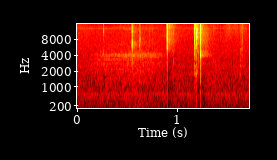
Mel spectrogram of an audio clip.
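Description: Scissors on a Victorinox SwissTool Spirit multi-tool snip a few times: sharp, close metallic clicks spaced irregularly over a quiet background, with a quick double snap near the end.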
